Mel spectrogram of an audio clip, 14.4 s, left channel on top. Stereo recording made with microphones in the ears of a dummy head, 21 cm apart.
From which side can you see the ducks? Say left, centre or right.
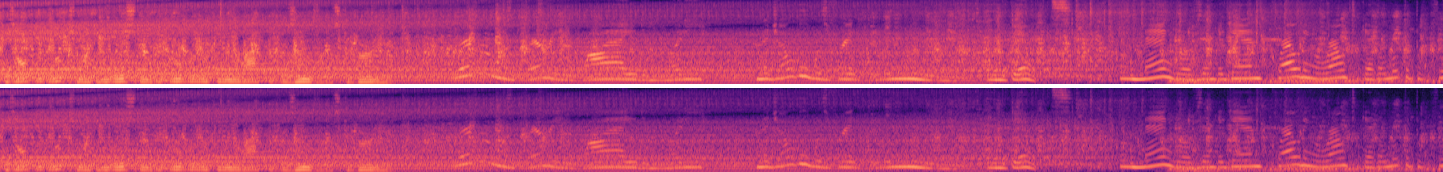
left.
